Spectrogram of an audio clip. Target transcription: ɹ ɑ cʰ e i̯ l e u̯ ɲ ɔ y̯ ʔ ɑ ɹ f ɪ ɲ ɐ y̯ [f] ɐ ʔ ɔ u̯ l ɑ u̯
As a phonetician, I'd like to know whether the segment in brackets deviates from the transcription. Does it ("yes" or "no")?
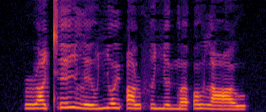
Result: yes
